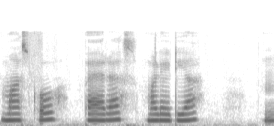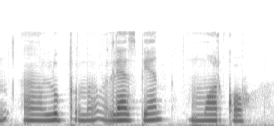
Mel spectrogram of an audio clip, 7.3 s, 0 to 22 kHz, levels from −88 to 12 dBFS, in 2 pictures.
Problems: none marked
